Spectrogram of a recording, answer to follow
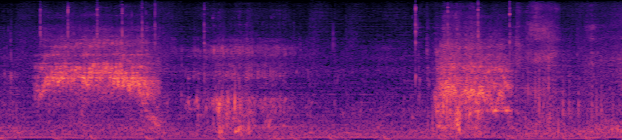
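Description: Two short bursts of water splashing, one just after the start and one about four seconds in, as a hooked crappie thrashes at the surface and is lifted out beside the boat.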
